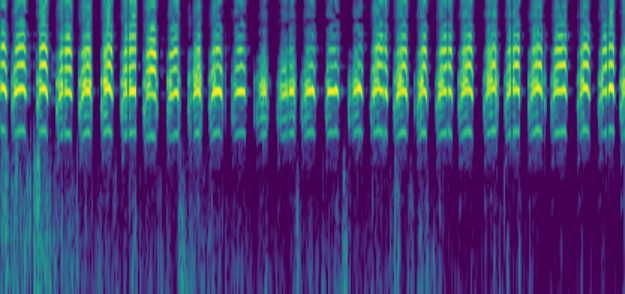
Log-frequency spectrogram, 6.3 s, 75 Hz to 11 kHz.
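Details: Peregrine falcon alarmed near its nest in the Barycz Valley, Poland, late morning of 19 March 2022, giving a relentless run of loud, harsh, grating kek notes, about two per second, without pause.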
